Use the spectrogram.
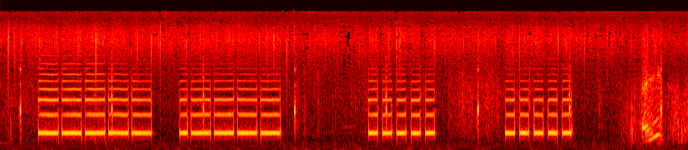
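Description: A National Bureau of Standards WWV shortwave radio time signal: a buzzy, mid-pitched electronic tone pulsing in four quick groups of short, loud beeps, with a faint hiss between bursts and a crackling rustle at the end.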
